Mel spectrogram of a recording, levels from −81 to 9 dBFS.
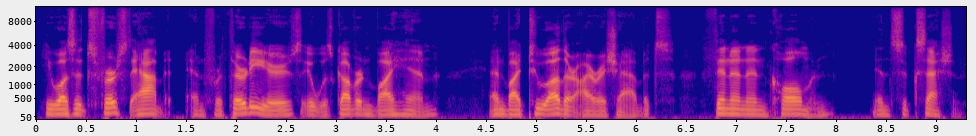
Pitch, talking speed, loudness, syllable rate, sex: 95 Hz, 160 wpm, -23 LUFS, 4.5 syllables/s, male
